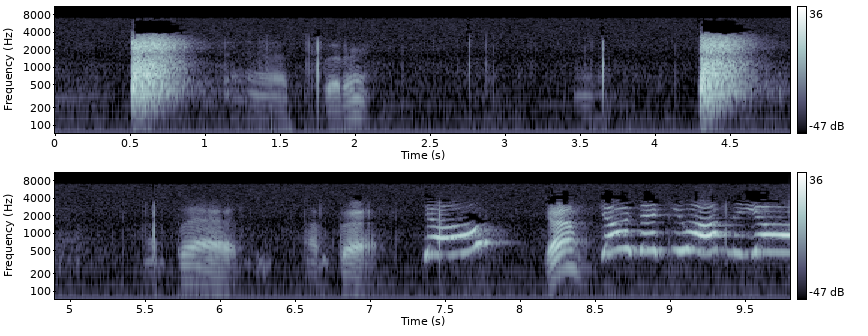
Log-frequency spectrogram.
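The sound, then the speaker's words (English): Two sharp, loud rifle shots ring out a few seconds apart, with people talking between and after them. “Why are you shooting that rifle? What are you shooting at?”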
